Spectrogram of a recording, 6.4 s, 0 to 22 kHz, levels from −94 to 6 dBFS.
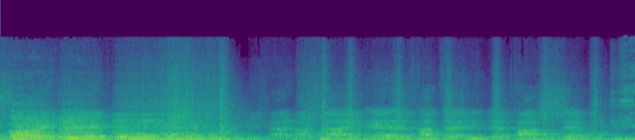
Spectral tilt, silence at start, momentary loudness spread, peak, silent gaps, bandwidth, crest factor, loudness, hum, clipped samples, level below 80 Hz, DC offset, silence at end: -5.5 dB/octave; 0 s; 11 LU; -2 dBFS; none; 16.5 kHz; 18 dB; -20 LUFS; none; under 0.1%; -32 dBFS; under 0.1%; 0 s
